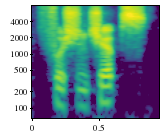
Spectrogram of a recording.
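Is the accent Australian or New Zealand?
New Zealand. The i vowel is muted, almost like u.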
